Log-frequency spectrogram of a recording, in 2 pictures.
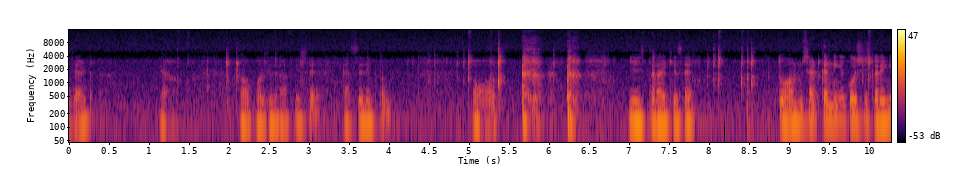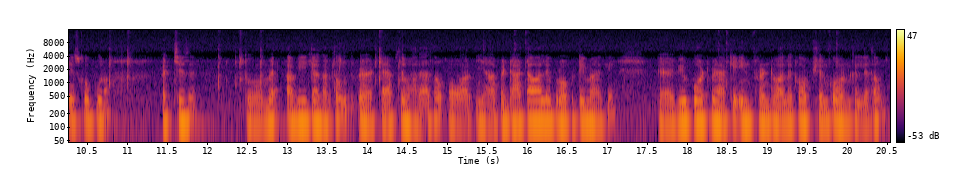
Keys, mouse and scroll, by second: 0.1 click, 1.0 g, 3.7 KP_7, 4.6-5.0 scroll down 2, 5.0-6.3 scroll up 1, 6.3-6.7 scroll down 3, 6.7-7.8 shift+middle drag, 7.8-8.4 scroll up 3, 8.4-9.5 scroll down 2, 9.5-9.8 scroll up 1, 9.8-11.2 shift+middle drag, 11.2-11.7 scroll down 3, 11.7-15.4 middle drag, 15.4 Tab, 15.9-17.5 middle drag, 17.5 click, 20.1-20.5 drag.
